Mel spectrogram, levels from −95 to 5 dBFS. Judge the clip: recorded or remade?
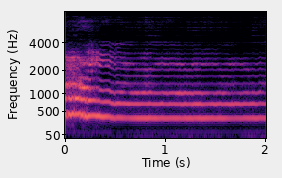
remade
